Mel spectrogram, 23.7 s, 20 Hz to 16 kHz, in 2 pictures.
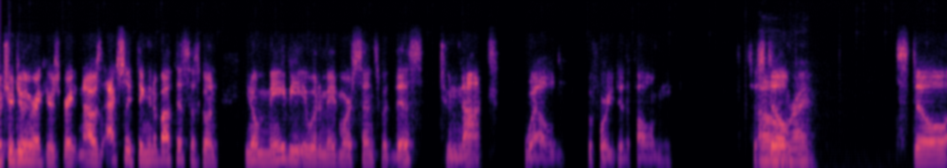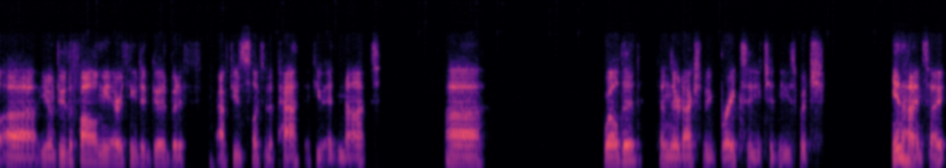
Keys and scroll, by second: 14.4 super+z, 23.3 super+z.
